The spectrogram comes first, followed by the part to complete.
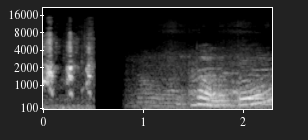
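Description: A small child's rapid, cackling laughter in quick bursts that cuts off about half a second in. After a moment's silence, a voice or music with gliding pitch fades in.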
